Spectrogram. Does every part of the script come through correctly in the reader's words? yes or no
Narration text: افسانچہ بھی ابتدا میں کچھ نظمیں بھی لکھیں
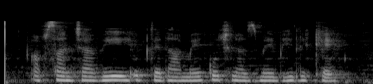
yes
